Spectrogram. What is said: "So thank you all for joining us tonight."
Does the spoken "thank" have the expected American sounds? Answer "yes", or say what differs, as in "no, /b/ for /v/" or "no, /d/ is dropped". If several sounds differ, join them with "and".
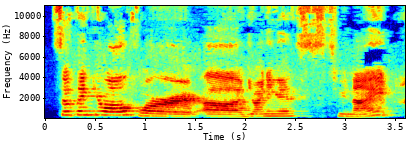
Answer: yes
